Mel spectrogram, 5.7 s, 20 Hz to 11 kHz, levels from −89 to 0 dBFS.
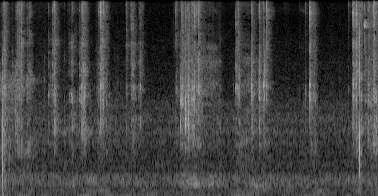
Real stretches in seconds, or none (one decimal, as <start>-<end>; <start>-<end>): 0.0-5.7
